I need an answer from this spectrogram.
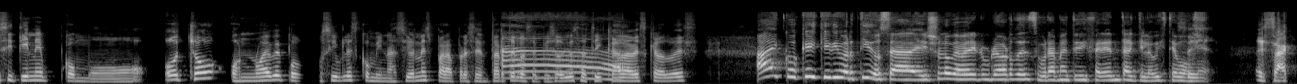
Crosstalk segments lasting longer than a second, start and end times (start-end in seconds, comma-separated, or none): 5.0-6.4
